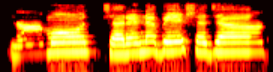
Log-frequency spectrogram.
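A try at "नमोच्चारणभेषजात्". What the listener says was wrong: long. It's long, dirga. Namo Charana. Cha. No, it is not cha. Namo Charana Beshajat.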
